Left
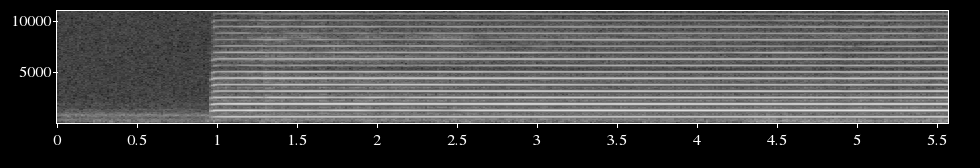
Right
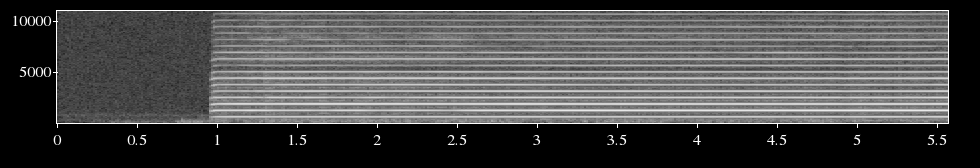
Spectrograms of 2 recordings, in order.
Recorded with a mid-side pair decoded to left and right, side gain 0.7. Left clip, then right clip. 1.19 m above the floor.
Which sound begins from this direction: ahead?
A violin, at 0.9 s.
